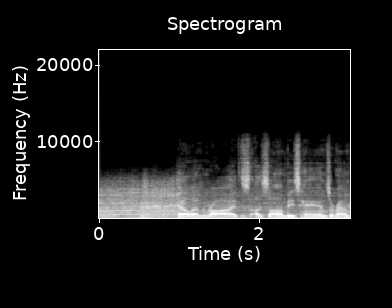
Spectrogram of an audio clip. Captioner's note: gasping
